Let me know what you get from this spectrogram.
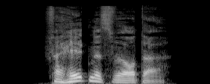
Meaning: nominative/accusative/genitive plural of Verhältniswort
- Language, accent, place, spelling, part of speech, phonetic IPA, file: German, Germany, Berlin, Verhältniswörter, noun, [fɛɐ̯ˈhɛltnɪsˌvœʁtɐ], De-Verhältniswörter.ogg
